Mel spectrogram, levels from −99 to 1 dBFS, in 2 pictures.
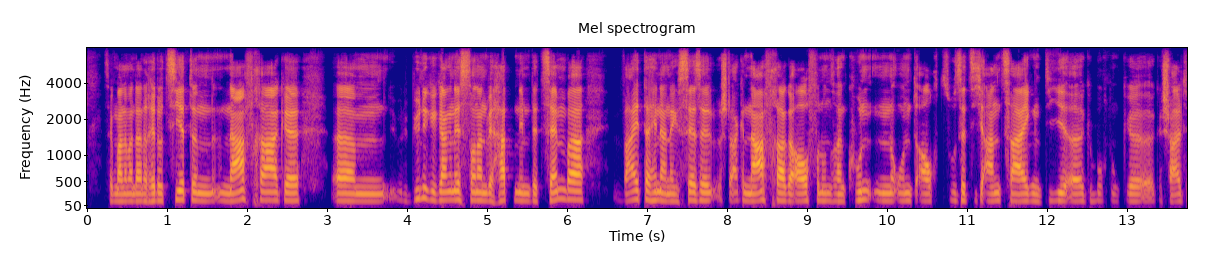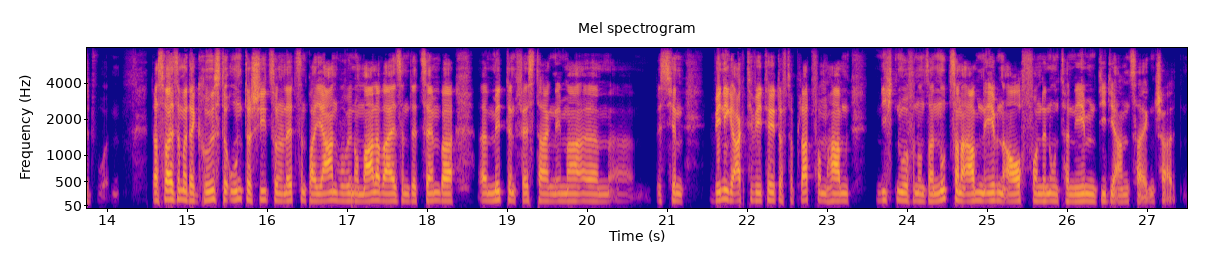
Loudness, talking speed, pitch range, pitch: -21 LUFS, 185 wpm, 135-150 Hz, 140 Hz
